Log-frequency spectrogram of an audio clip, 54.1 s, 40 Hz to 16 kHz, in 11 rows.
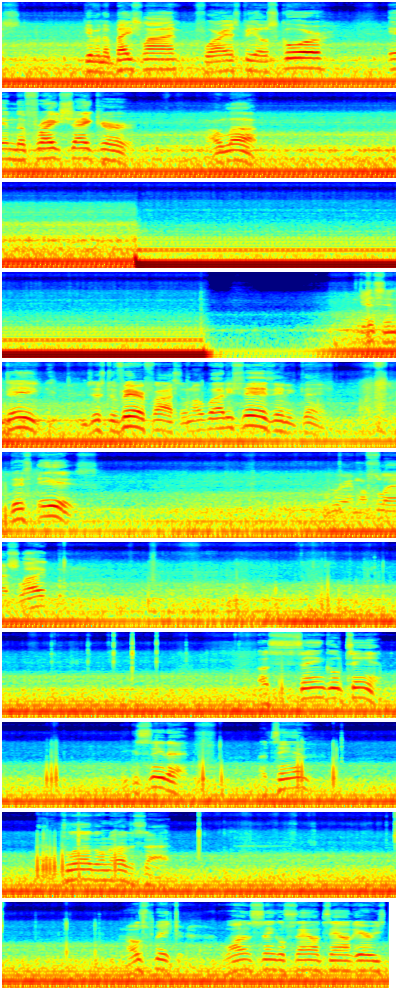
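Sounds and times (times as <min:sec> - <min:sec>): engine-like rumble: 0:00.0 - 0:54.0
loud bass test tone: 0:09.5 - 0:17.7, 0:18.5 - 0:34.9.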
